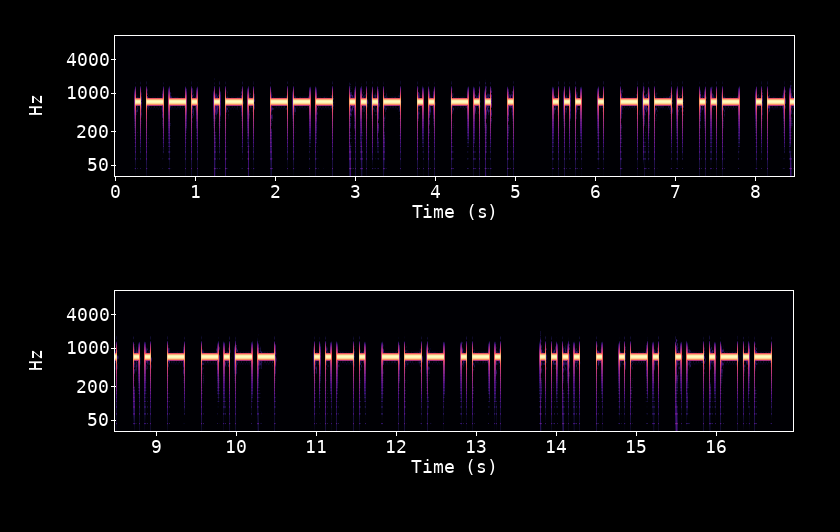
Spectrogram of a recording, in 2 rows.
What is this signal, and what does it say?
Morse code, heard as a keyed tone, about 17 wpm, 700 Hz. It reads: PROVIDE SECURITY FOR HER.
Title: Sentences from Top 1000 Words - Review Part 4 - 17wpm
